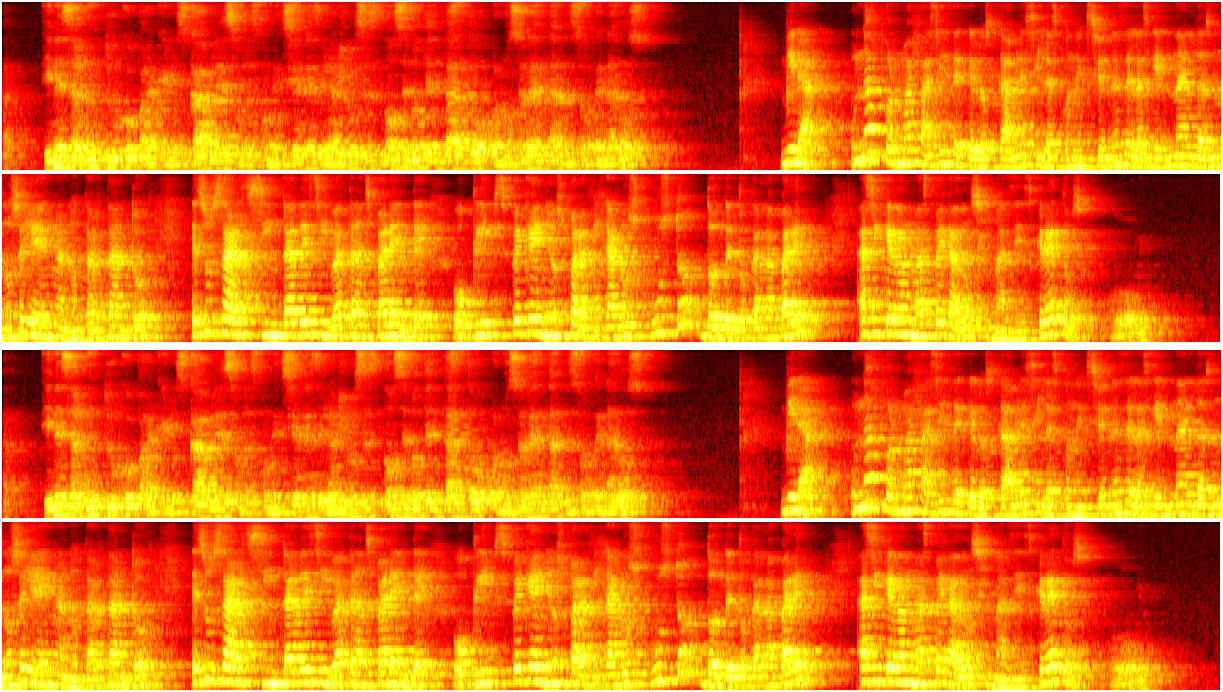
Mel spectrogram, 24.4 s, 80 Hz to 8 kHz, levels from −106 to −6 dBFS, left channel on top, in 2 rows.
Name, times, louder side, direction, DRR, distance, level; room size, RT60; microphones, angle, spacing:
voice 1, 0.4-6.4 23.2-23.6, equal, 25° right, -8 dB, 1.1 m, -26 dB
voice 2, 7.8-8.1 8.5-20.2 20.7-23.0, equal, 10° left, -2 dB, 0.4 m, -22 dB
3.8 x 2.3 x 2.5 m, 1.1 s
head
